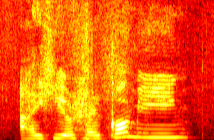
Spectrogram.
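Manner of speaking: exclaimed, stretched out slowly. Sarah, waiting with the others, hears her coming up the steps; exclaimed with a big smile. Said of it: "Sarah exclaimed with a big smile".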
